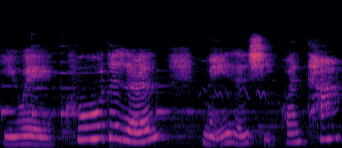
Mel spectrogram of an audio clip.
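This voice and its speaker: A woman narrating a children's story in a slow, gentle, expressive way. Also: on the high side, dull audio, faint music behind. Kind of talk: bedtime story reading.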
